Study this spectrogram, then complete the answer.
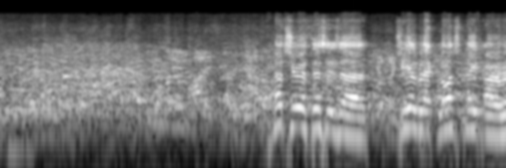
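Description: A crowd of people chatters and murmurs in a lively room.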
